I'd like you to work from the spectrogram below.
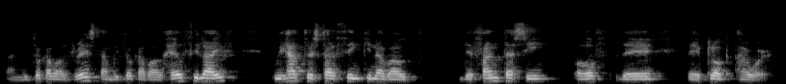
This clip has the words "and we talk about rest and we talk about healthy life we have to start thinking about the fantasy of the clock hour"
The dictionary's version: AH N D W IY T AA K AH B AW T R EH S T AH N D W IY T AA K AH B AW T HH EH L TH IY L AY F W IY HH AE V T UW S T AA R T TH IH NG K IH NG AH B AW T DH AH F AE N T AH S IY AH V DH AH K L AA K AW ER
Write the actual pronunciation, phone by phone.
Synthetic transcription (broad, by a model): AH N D W IY T AA K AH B AW T R EH S T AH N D W IY T AA K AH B AW T HH EH L TH IY L AY F W IY HH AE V T UW S T AA R T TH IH NG K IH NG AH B AW T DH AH F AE N T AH S IY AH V DH AH K L AA K AW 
